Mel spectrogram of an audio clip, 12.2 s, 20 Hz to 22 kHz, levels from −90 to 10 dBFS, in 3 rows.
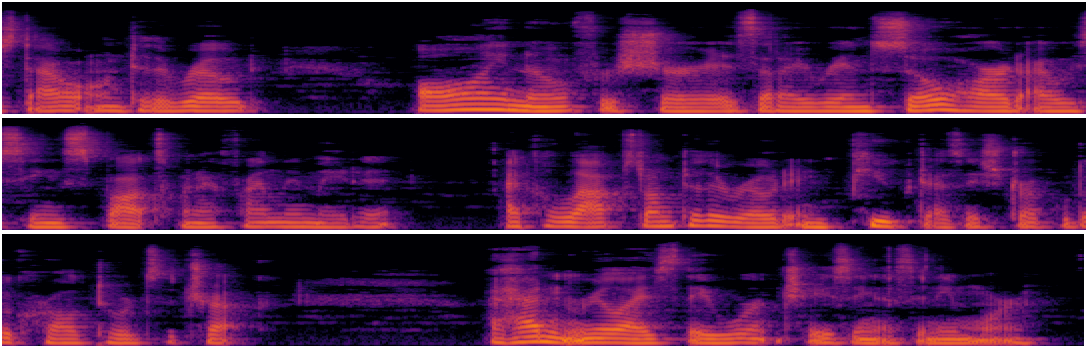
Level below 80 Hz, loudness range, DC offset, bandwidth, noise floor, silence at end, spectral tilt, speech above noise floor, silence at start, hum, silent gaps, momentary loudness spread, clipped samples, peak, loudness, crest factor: -74 dBFS; 3 LU; under 0.1%; 15.5 kHz; -56 dBFS; 0.15 s; -6 dB/octave; 31 dB; 0 s; none; none; 9 LU; under 0.1%; -10 dBFS; -27 LUFS; 16 dB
